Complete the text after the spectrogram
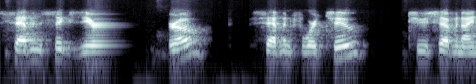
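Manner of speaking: very slow, deliberate, spaced-out reading. Speaker gives their callback phone number, spoken slowly. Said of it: "I'll say this slowly".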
